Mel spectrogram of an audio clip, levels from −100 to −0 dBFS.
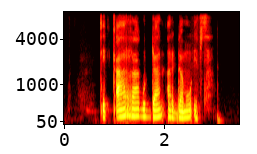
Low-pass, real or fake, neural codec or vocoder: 7.2 kHz; fake; codec, 16 kHz, 6 kbps, DAC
